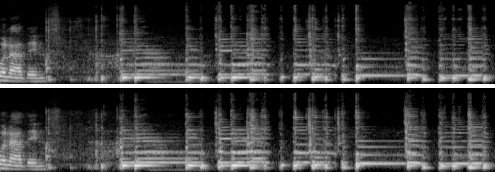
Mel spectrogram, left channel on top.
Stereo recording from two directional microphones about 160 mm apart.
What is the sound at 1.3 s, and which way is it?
Music, 15° right (ahead or behind).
